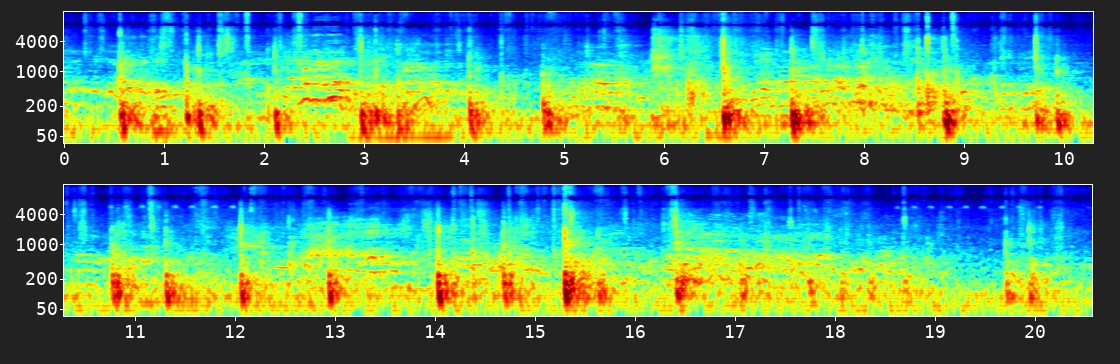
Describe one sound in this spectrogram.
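A basketball bounces on a hard court outdoors.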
